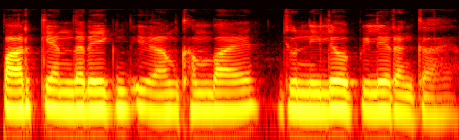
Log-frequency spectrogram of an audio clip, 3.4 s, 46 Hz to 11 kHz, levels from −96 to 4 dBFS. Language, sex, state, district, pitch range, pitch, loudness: Hindi, male, Uttar Pradesh, Lalitpur, 145-155 Hz, 150 Hz, -18 LUFS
